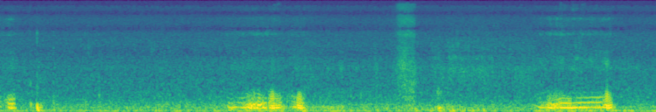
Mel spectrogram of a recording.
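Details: A kitten or cat snoring.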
